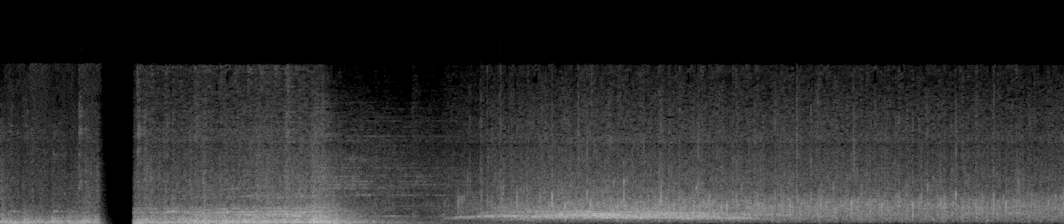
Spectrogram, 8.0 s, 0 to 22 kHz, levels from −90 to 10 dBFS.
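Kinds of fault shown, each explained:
Long network dropout: at 0.73 s the audio likely stopped arriving and the receiver stretched the last sound into a fading buzz, leaving about 160 ms of silence before it resumes at 1.01 s, about 260 ms lost. The waveform shows a decaying smear, then a flat gap; the spectrogram shows blurred, dimming bands, then emptiness.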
